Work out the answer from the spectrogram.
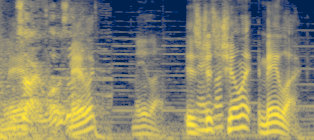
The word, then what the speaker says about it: Majlak: Malik? Malik? Is the J silent? I think so. Gotcha. Sorry, what was that? Malik? Malak.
